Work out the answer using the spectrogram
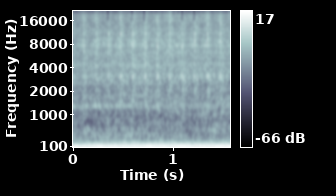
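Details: Mercedes 190E 2.3 16v Cosworth Evo, long abandoned: rough uneven idle with sharp ticking pulse about eight per second over loud low drone; cylinder 1 shows zero compression, dead cylinder, oil in head, low oil pressure, suspected stuck piston ring.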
